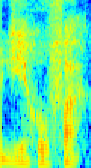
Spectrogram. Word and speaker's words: Yehova: Yang benar itu Yehova. Yehova Syama. Yang betul Tapi Yehova, bukan Yahweh.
